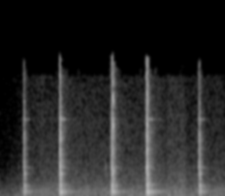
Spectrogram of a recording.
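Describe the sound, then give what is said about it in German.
Five crisp mechanical ticks from a clock's verge escapement, falling in a slightly uneven tick-tock rhythm against a quiet background with no voices. “Das Erkennungszeichen dieser Spindelhemmung ist das Ticken.”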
